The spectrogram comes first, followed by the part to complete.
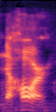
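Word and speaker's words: נהר: So when you get that word flood in the Hebrew, that word flood is pronounced nahar.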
